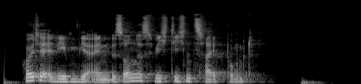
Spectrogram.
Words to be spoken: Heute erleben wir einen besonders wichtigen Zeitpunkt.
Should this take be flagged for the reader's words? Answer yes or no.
no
